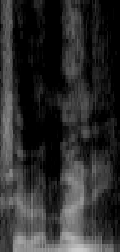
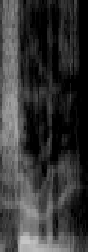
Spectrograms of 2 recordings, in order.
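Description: First: The stress is on the third syllable. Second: The stress is on the first syllable. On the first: This is the American pronunciation. "all of these ones with the stressed second last syllable, like ceremony, right, are American" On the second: This is the Australian pronunciation. "anyone commentating in Australia was going to say ceremony"

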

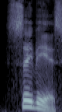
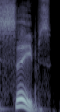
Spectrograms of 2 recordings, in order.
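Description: First: It is spelled out as three separate letters. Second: It is said as a single one-syllable word. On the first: "abbreviated clusters that actually are not pronounceable" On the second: "they are converting those letters into"

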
